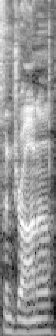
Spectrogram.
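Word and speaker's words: Phendrana: I always say it wrong, sorry. We're gonna say Fendra a lot, but it's Fendrana for your purists out there.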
